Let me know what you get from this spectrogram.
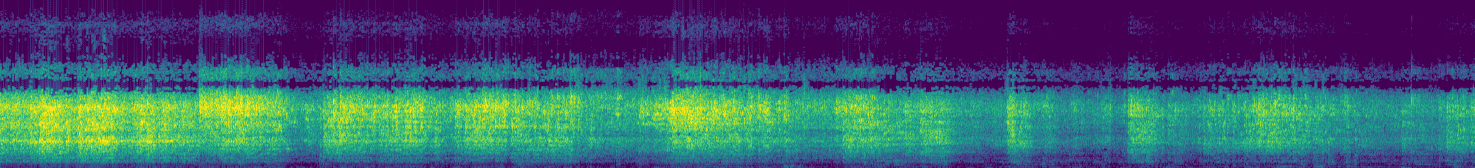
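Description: Chopped boiled tomatoes sizzling in hot oil with fried onion and garlic on a cast-iron tawa, stirred and mashed with a wooden spatula. The sizzle is loudest at first and dies down over the second half, with the spatula scraping and knocking against the pan.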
